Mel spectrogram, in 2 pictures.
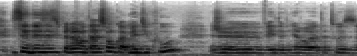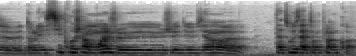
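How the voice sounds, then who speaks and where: A woman at medium pitch, animated in tone and moderate in pace, with audible room echo. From France, Alsace (Colmar). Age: 20s. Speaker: tattoo artist. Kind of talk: casual chat. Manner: animated, many fillers.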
